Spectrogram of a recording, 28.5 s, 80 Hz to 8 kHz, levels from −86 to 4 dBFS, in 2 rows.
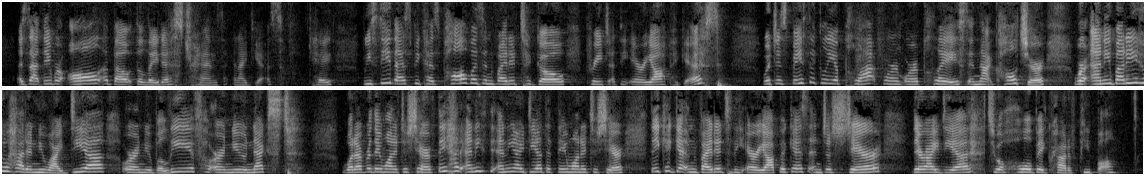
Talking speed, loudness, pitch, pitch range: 180 wpm, -24 LUFS, 285 Hz, 260-320 Hz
